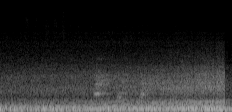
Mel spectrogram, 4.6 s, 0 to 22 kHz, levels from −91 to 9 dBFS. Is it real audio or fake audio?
real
